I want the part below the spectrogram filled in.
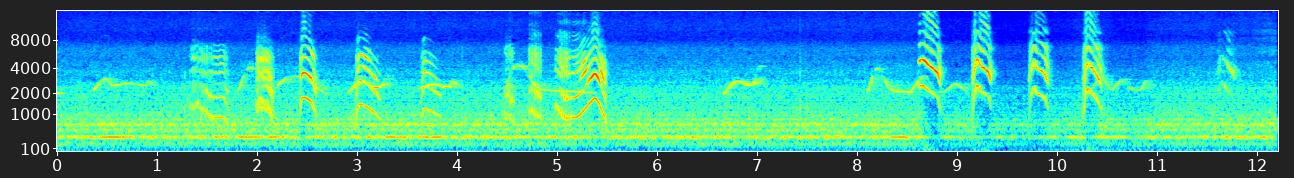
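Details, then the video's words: Pet parrot, agitated and angry, reacting to another parrot's voice played on a phone: sharp whistled squawks and rising-falling harmonic screeches in bursts, a cluster around two to five seconds and another near nine to ten seconds, over steady indoor hum. "Mithu reaction to other parrot's voice on phone"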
